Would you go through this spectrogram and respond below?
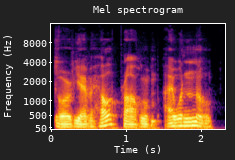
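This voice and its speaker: Man, 30s, very low voice, casual spiritual-teacher monologue, meandering and relaxed. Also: fairly quick. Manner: loose and rambling, with easy laughs.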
